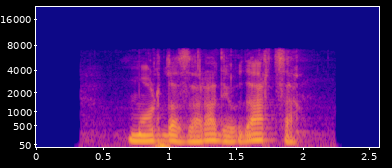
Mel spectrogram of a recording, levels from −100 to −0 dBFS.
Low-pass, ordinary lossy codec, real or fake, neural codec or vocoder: 7.2 kHz; none; real; none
